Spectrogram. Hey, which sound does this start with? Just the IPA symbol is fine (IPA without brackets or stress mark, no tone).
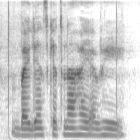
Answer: b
